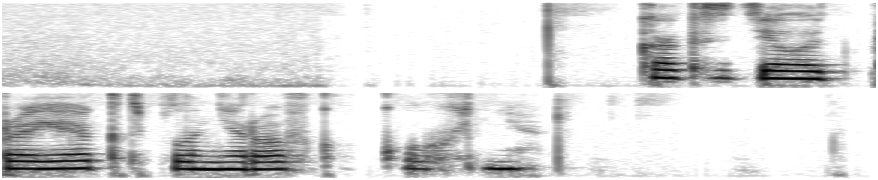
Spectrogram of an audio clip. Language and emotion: Russian, neutral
